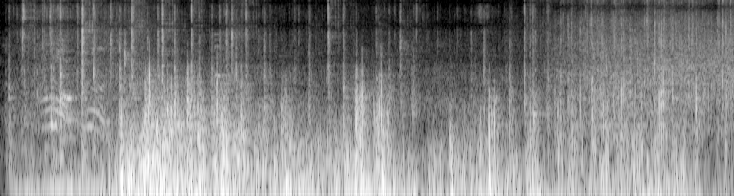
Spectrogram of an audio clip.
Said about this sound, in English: And as we walked to the first tee, all of a sudden it began to not rain, not snow, as you might think, but out of nowhere, it began to hail.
